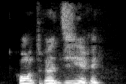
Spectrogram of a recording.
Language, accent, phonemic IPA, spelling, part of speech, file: French, Canada, /kɔ̃.tʁə.di.ʁe/, contredirai, verb, LL-Q150 (fra)-contredirai.wav
- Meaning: first-person singular future of contredire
